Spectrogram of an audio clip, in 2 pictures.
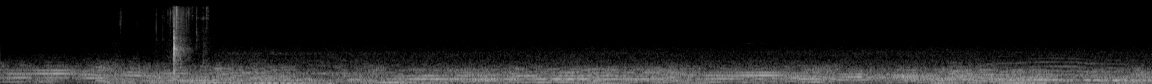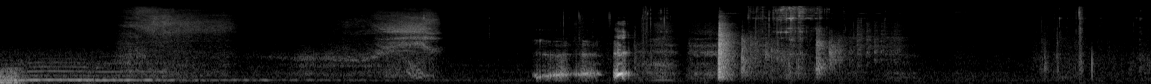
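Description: Low, tense film music for about the first half, then a whoosh and a quick run of sharp metallic clinks as a one-pataca coin is flipped and lands.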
